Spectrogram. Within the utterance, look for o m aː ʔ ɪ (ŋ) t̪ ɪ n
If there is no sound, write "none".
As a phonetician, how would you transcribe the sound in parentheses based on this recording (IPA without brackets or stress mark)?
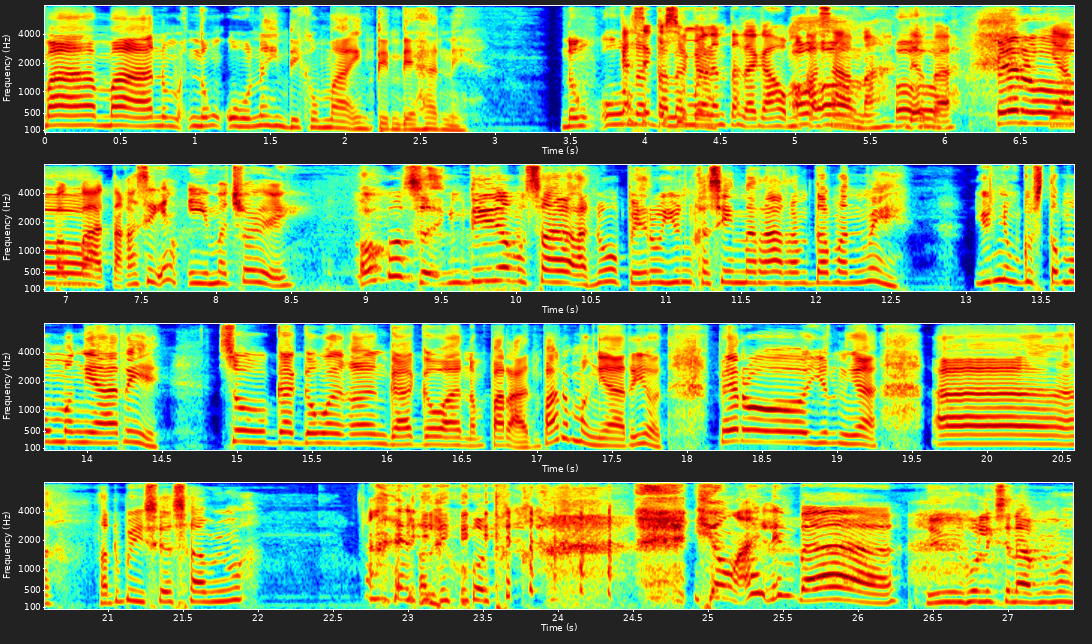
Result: n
